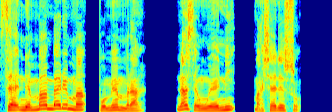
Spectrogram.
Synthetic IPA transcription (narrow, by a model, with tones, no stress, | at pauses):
sɛ˨nɪ̃˨m̩˨˦mã˦m˦bæ˦ɾi˦mã˦pʰʊ˨mɪ̃˦m̩˦mɪ˨ɾa˦ | nã˦sɛ˨wũ˨æ˨nĩ˦ | mã̰˨ɕɛ˦dɪ˦sʊ̰˨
